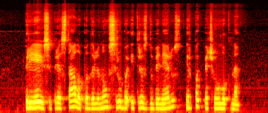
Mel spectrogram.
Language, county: Lithuanian, Kaunas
